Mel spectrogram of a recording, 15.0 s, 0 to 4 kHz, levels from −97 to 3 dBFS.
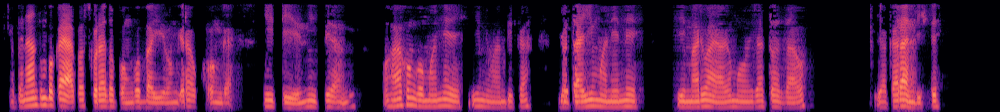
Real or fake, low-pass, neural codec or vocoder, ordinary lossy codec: real; 3.6 kHz; none; AAC, 16 kbps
